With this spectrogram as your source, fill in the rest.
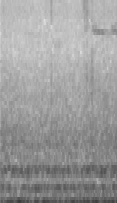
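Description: A honeybee swarm buzzing outdoors around a fir tree, a dense continuous hum of many bees at close range, steady and loud with no talking.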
